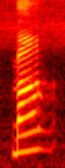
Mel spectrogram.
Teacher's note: Ma in a high pitch, means mother.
